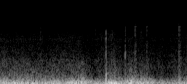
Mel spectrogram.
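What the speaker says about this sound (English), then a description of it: "Windy, windy." Gusty wind at Depoe Bay buffets the microphone with low rumbling bursts, close and uneven, with a few faint clicks.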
